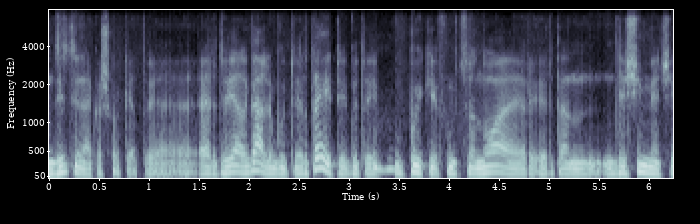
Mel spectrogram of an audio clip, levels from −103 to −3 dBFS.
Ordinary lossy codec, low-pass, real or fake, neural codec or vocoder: Opus, 16 kbps; 7.2 kHz; real; none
